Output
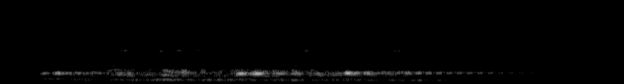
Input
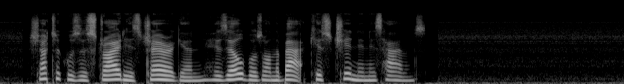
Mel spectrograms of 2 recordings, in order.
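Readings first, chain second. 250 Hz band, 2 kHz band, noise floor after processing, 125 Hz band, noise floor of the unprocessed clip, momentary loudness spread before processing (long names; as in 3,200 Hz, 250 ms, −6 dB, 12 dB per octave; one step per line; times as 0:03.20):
−37.0 dB, below −35 dB, below −85 dBFS, below −35 dB, −54 dBFS, 9 LU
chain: hum removal 247.6 Hz, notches 3
reversed playback
downward compressor 4 to 1, threshold −33 dBFS, peak gain reduction 14.5 dB
reversed playback
formant resonators in series e
echo ahead of the sound 98 ms −15 dB
four-comb reverb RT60 2.7 s, combs from 28 ms, DRR −5 dB
auto-filter low-pass saw up 5.5 Hz 570–2,300 Hz
on a send: echo that builds up and dies away 103 ms, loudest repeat 5, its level −13 dB
on the sum: every bin expanded away from the loudest bin 2.5 to 1
level +1.5 dB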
